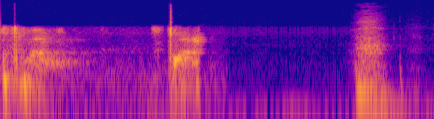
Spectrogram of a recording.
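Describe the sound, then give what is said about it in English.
A dog barking to be let out: a few short, sharp barks separated by brief pauses, loud against an otherwise quiet background. “Dog wants out.”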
